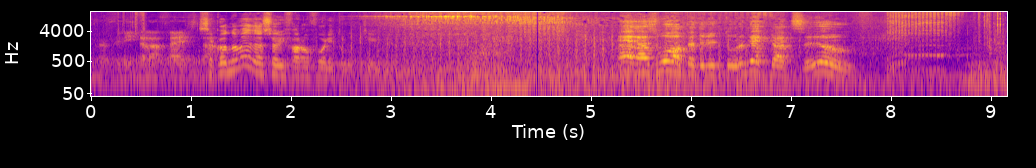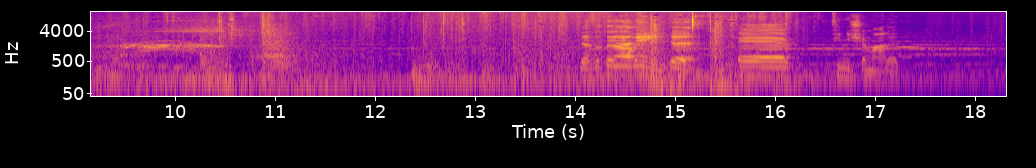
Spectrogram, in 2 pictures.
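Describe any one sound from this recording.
Young men talk with animation close to a microphone.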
